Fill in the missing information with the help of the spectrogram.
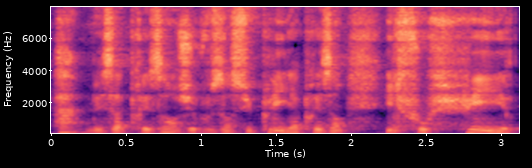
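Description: A man's voice: medium pitch, a little slow, pitched above the performer's own voice, natural voice. A man voicing a scheming young noblewoman who feigns distress, breathless and theatrical. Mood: urgent.

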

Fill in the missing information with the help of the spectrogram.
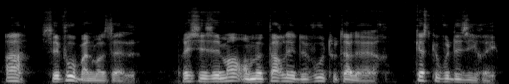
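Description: A male reader playing an older lawyer who stays calm, measured and unmoved. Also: mid-range voice. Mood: cold calm.

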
